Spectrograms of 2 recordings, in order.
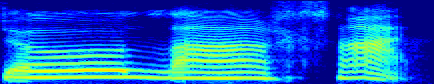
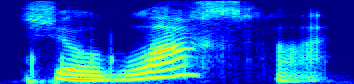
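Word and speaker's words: שׁוֹלַחַת: sholachat. Yes, sholachat. And technically, because you have two pataks, remember if it's an ayin or a het, then the accent is on the first patak.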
